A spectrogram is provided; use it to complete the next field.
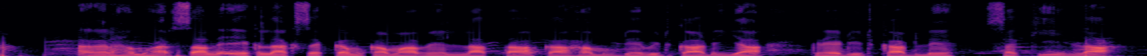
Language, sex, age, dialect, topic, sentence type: Magahi, male, 18-24, Western, banking, question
